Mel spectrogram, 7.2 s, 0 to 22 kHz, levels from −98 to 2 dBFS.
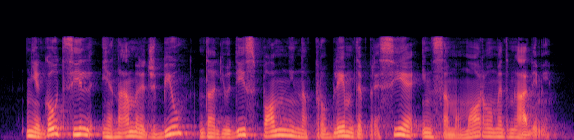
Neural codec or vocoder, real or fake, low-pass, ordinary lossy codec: none; real; 7.2 kHz; MP3, 64 kbps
